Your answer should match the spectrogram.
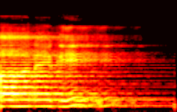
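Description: A male voice holding a final chanted devotional note over a sustained instrumental drone, the whole fading out steadily toward the end.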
